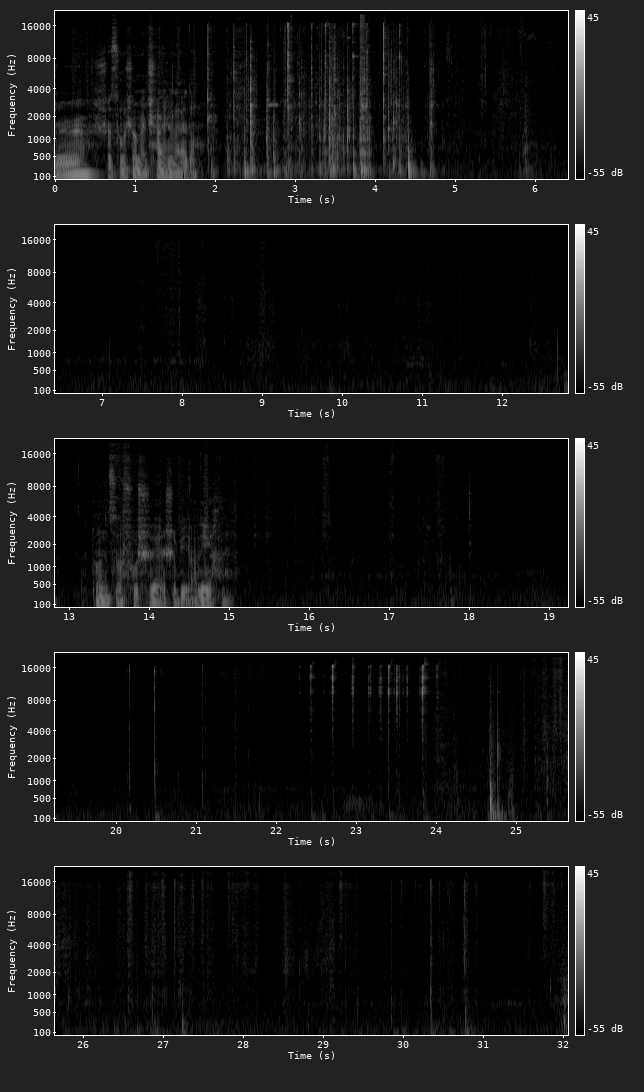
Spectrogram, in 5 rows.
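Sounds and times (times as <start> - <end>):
clicks of small metal parts: 22.3 - 24.0.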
